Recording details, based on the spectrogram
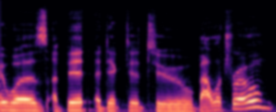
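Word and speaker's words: Balatro: I was a bit addicted to Balletro. Uh which apparently that's how you pronounce it.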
